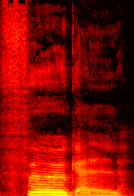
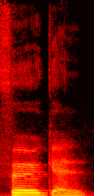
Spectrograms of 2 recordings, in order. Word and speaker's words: Vogel: The letter V is pronounced as F, F, such as in Vogel. Vogel.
